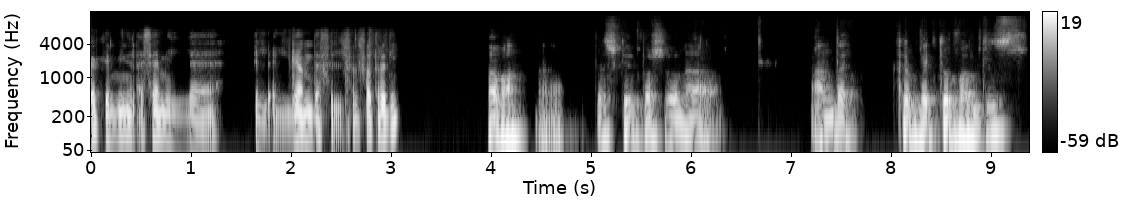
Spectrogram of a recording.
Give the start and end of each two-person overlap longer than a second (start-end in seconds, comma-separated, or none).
none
